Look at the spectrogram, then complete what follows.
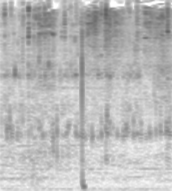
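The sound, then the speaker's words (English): Coffee pours steadily into a cup, a soft continuous liquid trickle with one brief clunk partway through. No voices. “Coffee ASMR. You know what happened? Pouring that coffee.”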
